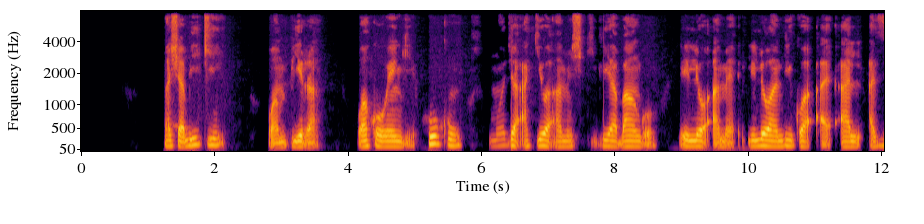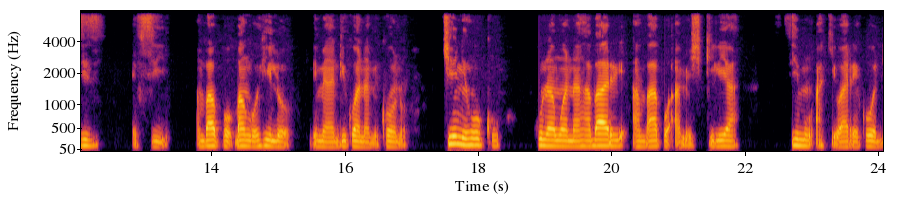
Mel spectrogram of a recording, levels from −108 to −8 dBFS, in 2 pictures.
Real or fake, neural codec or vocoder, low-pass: real; none; 7.2 kHz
